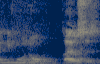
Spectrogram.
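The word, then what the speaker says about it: pneumoconiosis: सुंदर जिसका नाम है निमोनो सायोसिस या निमोनो कायोस लिख दे निमोनिया की स्पेलिंग शुरू प से होती है पर पड़ी ए से जाती है ऐसेन ये बीमारी इसी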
